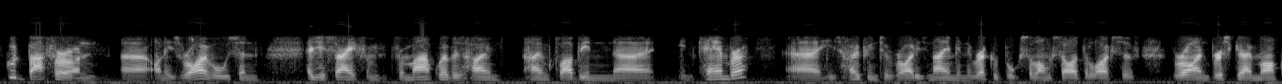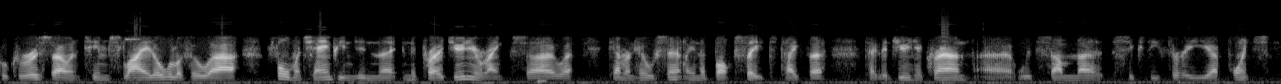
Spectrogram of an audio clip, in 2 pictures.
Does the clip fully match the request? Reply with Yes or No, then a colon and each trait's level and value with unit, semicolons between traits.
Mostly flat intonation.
Yes: narrow, 1.7 semitones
